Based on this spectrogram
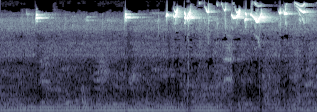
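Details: Black-chinned mountain tanager (Anisognathus notabilis) singing very high, thin notes: a few isolated squeaky whistles, then a quick twittering run of sharp high chirps over the last two seconds, with a faint low hum beneath.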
